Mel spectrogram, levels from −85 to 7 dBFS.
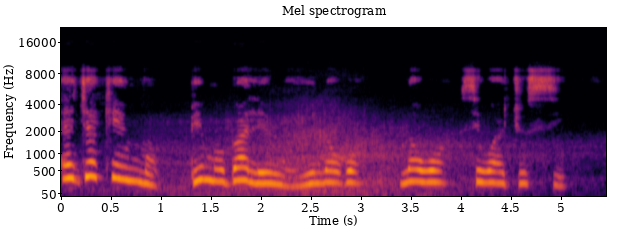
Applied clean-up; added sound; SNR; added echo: none; Car passing by / Engine; 19 dB; none.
